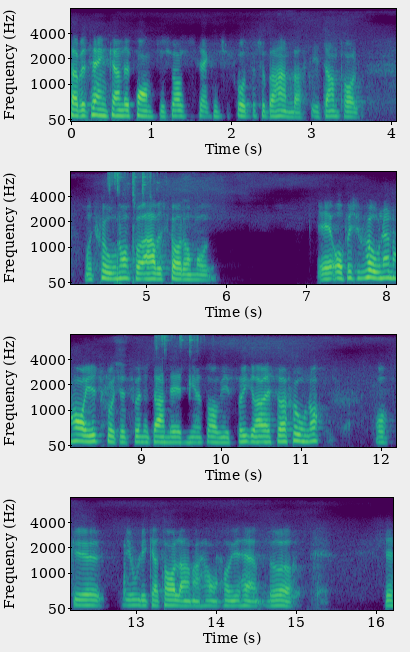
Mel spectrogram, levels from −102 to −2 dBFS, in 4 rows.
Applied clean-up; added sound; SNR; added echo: neural mask model Resemble Enhance denoiser.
